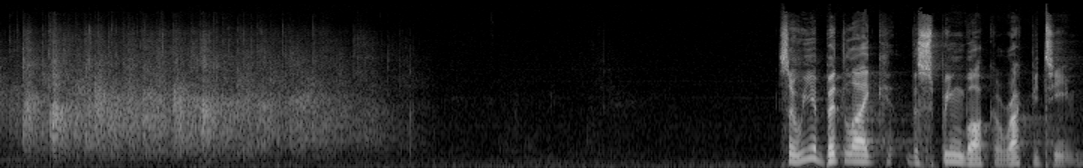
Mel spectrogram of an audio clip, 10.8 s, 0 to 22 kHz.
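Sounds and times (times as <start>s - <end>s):
crowd applauding: 0.0s - 4.3s
speech: 7.8s - 10.8s.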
